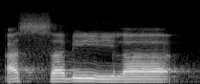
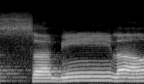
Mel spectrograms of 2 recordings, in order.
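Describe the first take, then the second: First: The final vowel is drawn out long. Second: The final vowel is kept short. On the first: The reading stops at this word. "Dibaca pan panjang" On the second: The reading joins straight into the next verse. "maka la-nya dibaca pendek"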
